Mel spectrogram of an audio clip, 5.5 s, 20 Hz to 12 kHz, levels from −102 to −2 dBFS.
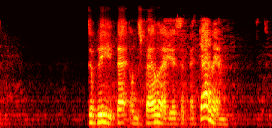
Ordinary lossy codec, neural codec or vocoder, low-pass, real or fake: Opus, 32 kbps; codec, 16 kHz, 8 kbps, FreqCodec, larger model; 7.2 kHz; fake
